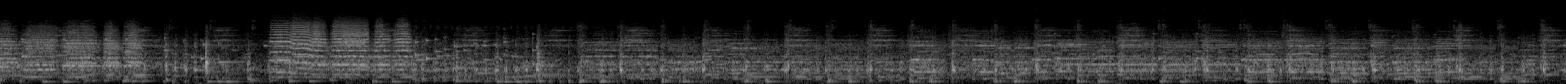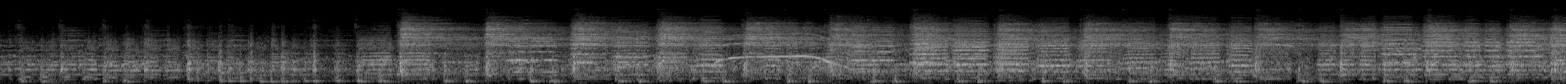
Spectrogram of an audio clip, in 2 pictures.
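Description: High school marching band playing its halftime field show: brass over drums and mallet percussion with a steady beat, swelling louder about two-thirds of the way through.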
